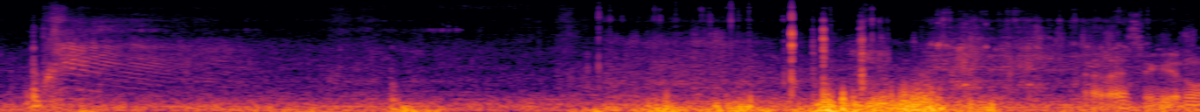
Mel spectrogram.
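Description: Wind rumbling on the camera microphone, with a louder gust about four seconds in and scattered light clicks of handling.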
